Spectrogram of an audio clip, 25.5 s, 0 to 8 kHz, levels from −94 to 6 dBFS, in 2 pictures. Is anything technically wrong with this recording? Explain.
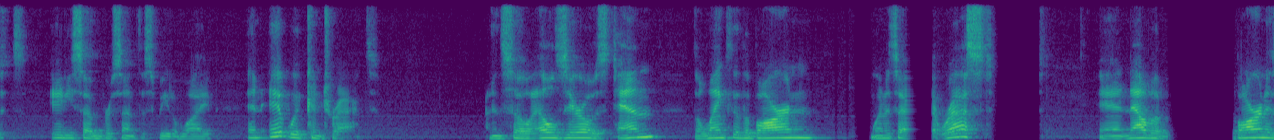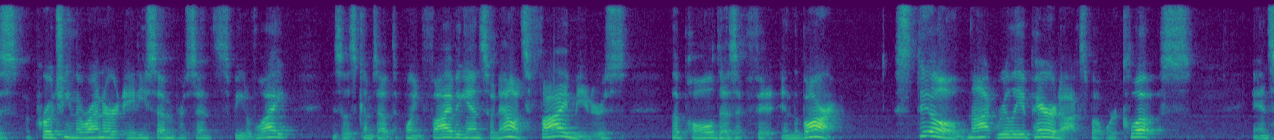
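Yes, there are several timing faults.

Repeated stalls (stutter) occur at 7.96–8.71 s and 11.47–11.66 s. Late packets kept draining the jitter buffer, so the last sound was stretched: fifteen hitches, up to 162 ms, then six brief catches.

Call audio freezes occur at 9.05–9.34 s, 9.90–10.41 s and 11.66–12.35 s. The sound halts, buzzes briefly, then falls silent for about 0.16, 0.42 and 0.59 s before resuming, likely because packets were held up and the buffer emptied.

A jitter buffer slow-down occurs at 13.39–13.75 s. The receiver repeated pitch periods to rebuild its reserve, adding 42 ms, so the audio drags at 90% speed with unchanged pitch.

A jitter buffer speed-up runs from 15.05 to 25.39 s. The receiver trimmed small pieces to shed excess delay, roughly half a second in total, so the audio sounds slightly hurried at 105% speed.

The call codec path cuts everything above 8 kHz, which fits G.722 at 64 kbps.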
